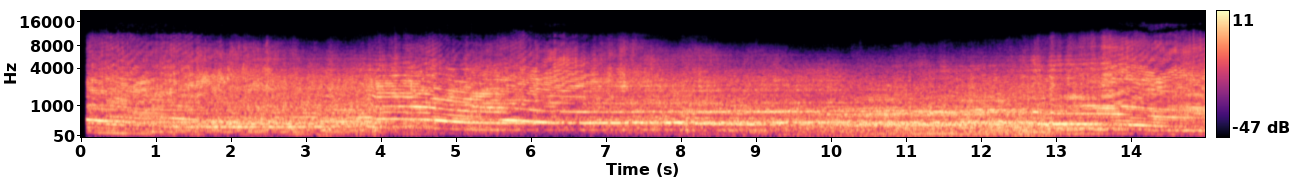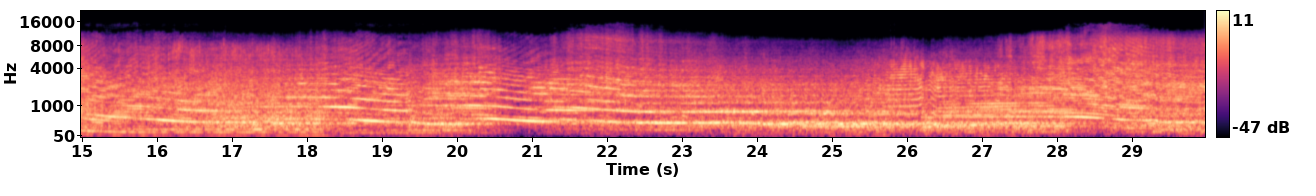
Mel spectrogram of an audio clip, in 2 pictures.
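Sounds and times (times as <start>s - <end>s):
motorcycles passing at speed: 0.1s - 29.9s.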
